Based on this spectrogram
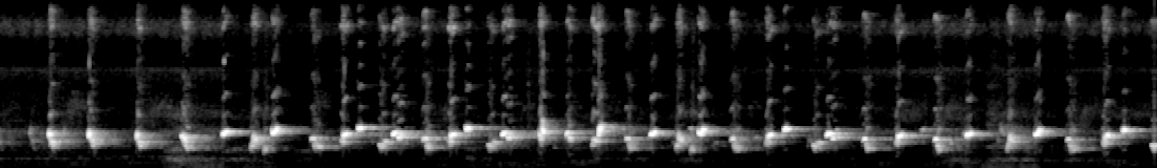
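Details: Sooty-headed bulbul in lively gacor form singing the long ropel panjang style: an unbroken run of short, bubbly whistled notes, each dipping then rising, about two per second, with a faint low hum underneath.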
